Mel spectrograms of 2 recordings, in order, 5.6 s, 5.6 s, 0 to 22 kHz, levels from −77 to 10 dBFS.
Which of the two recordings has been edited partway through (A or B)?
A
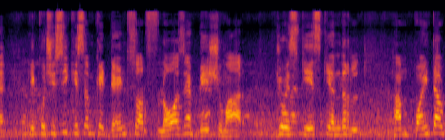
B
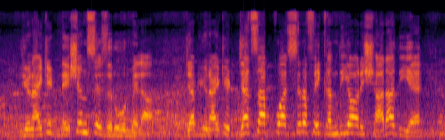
B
